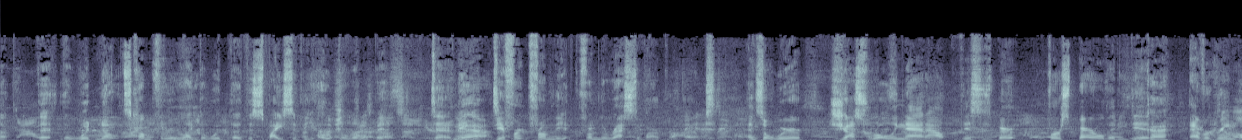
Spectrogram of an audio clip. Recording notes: Whiskey + Rock takes you around behind the scenes at the 2023 Kentucky Bourbon Festival! From distiller interviews to exclusive tastings, to bagpipes and beyond, there's much to indulge in at this year's festivities.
